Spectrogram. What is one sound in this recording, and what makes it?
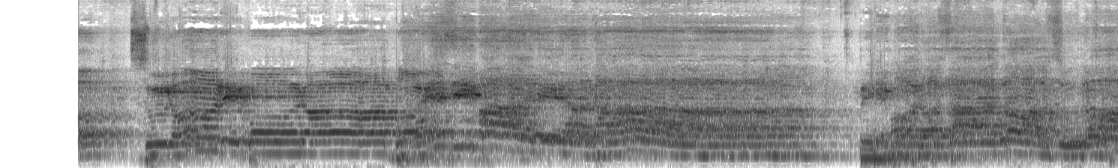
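A man sings loudly through a microphone over a loudspeaker.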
